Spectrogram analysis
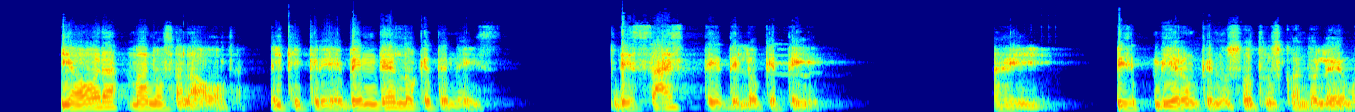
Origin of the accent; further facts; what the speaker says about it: Guatemala; Lo que más buscan las personas aquí en mi país, los que laboran, es estar asegurados con el ICSS, el Instituto Guatemalteco de Seguridad Social.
